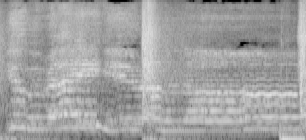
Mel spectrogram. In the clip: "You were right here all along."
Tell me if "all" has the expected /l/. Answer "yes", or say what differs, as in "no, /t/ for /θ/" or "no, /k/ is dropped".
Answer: no, /n/ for /l/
